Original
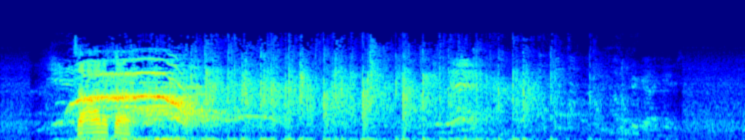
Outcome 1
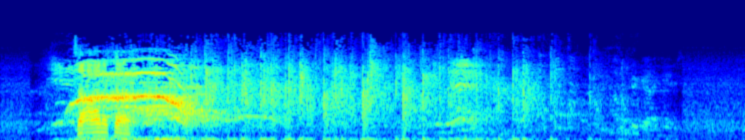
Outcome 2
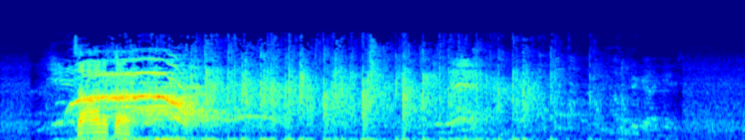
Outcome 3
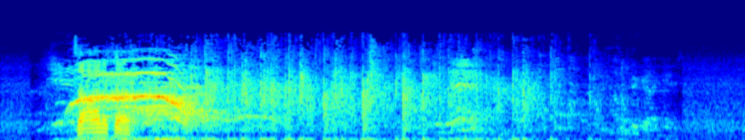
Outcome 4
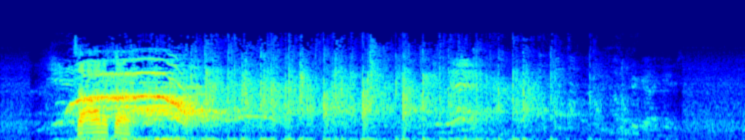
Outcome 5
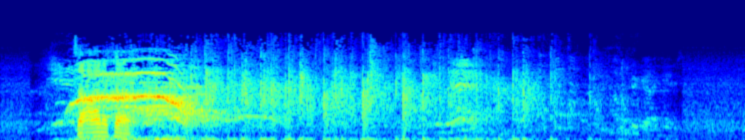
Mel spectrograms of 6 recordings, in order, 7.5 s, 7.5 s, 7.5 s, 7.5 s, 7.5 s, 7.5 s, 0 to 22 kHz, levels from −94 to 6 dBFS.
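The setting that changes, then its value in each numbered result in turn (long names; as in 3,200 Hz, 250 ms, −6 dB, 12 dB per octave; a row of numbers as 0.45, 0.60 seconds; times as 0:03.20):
dynamic equaliser, frequency: 3,100, 8,500, 320, 840, 110 Hertz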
